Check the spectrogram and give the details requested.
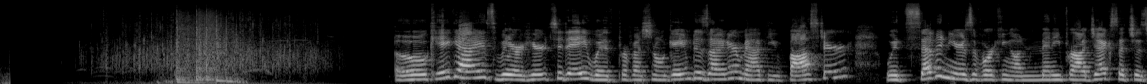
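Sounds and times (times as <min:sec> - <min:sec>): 
applause: 0:00.6 - 0:03.7
whoops and cheering voices: 0:00.8 - 0:03.5
speech: 0:04.0 - 0:11.4.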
